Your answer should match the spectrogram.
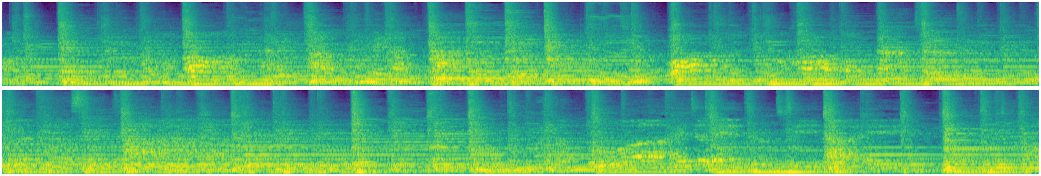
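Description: Two acoustic guitars strummed in a steady rhythm while a boy and a girl sing a Thai song together.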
